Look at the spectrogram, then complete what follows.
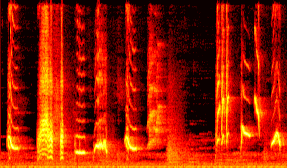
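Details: Greater green leafbird described as ready to fight: harsh squawks alternating with falling slurred whistles roughly twice a second, a short lull, then more chips and whistles over a low hum.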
